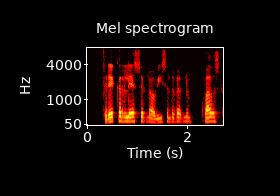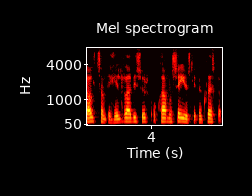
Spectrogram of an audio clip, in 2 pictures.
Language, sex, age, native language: Icelandic, male, 40-49, Icelandic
